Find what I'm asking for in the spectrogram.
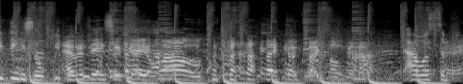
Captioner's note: laughs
